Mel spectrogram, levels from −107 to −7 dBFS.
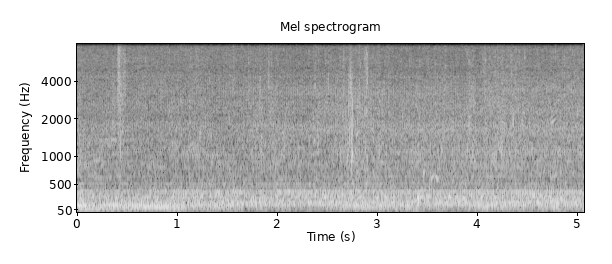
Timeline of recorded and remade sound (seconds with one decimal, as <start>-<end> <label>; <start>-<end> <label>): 0.0-5.1 recorded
